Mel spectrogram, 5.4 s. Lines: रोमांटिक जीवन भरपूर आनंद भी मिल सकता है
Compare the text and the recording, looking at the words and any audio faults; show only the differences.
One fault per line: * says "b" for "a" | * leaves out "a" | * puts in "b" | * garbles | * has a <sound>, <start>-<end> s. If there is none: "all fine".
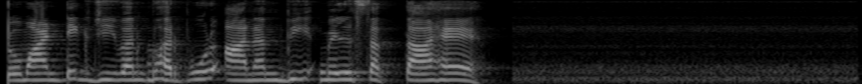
all fine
